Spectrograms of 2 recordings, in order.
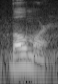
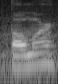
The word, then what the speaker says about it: Bowmore: you say it right bulmore bowmore yeah think like bow as in bow and arrow all right not a bowel yeah bulmer yep balmore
